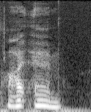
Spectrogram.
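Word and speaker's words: Haim: Wo wir gerade bei den Gastauftritten sind, wir haben noch zwei weitere Gastauftritte auf dem Album oder Heim. Features. Einmal Heim bei Nobody No Crime und dann nochmal Bon Iver bei Evermore. – Bitte, wirklich? Kollege, Aussprache ist I Am.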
